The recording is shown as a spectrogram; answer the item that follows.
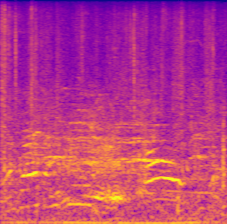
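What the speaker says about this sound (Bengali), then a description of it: "এটা একটা সাইওয়াল ষাঁড় বাচ্চা।" A Sahiwal bull calf at a dairy farm gives a few drawn-out, wavering moos, fairly close and moderately loud over steady farmyard background noise.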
